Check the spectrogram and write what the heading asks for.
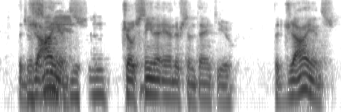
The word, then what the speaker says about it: Josina: According to Josina Jo Anderson, can't pronounce her first name. The Giants, Josina Anderson, thank you.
